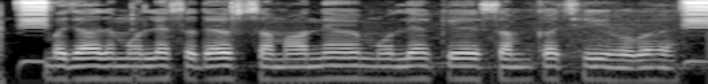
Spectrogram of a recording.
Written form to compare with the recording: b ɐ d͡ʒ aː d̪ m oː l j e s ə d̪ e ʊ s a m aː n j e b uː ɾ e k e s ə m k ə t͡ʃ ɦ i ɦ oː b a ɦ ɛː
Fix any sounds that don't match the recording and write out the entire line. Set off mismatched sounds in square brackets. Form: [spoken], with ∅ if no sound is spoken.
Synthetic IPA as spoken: b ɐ d͡ʒ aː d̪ m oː l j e s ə d̪ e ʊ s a m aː n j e [m] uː [l] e k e s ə m k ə t͡ʃ ɦ i ɦ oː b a ɦ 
